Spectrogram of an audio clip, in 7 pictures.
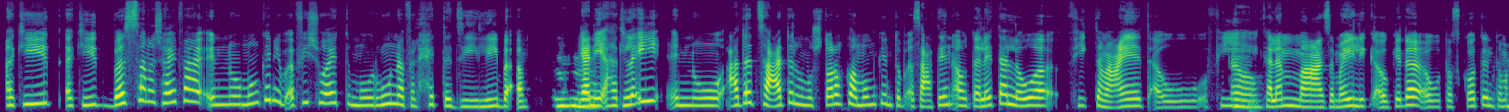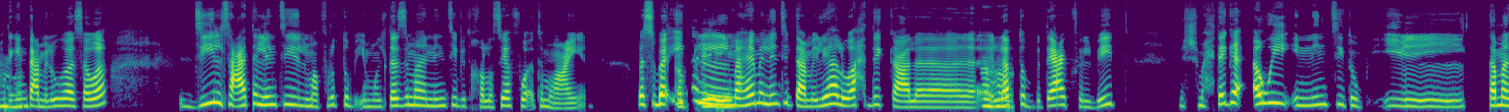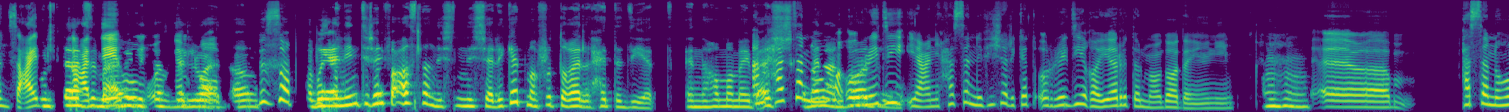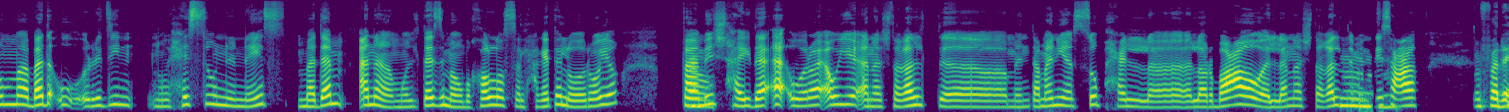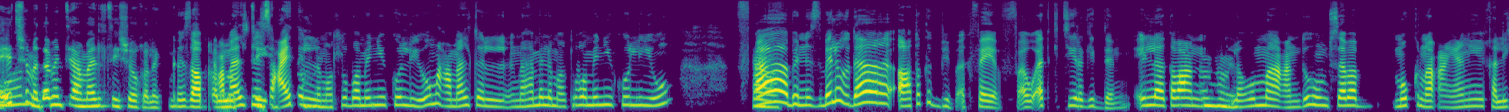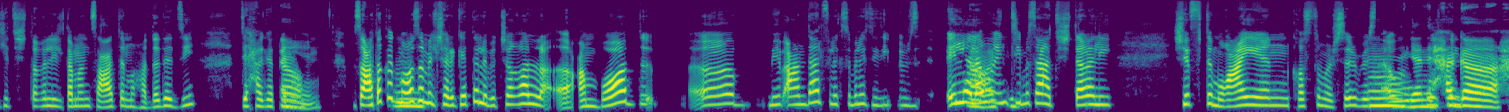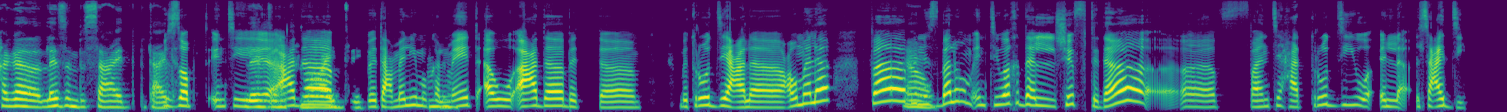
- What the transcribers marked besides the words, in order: in English: "تاسكات"; tapping; in English: "اللابتوب"; other background noise; unintelligible speech; in English: "already"; in English: "already"; in English: "already"; in English: "الflexibility"; in English: "شيفت"; in English: "customer service"; in English: "call center"; in English: "الشيفت"
- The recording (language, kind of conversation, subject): Arabic, podcast, بتفضل تشتغل من البيت ولا من المكتب وليه؟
